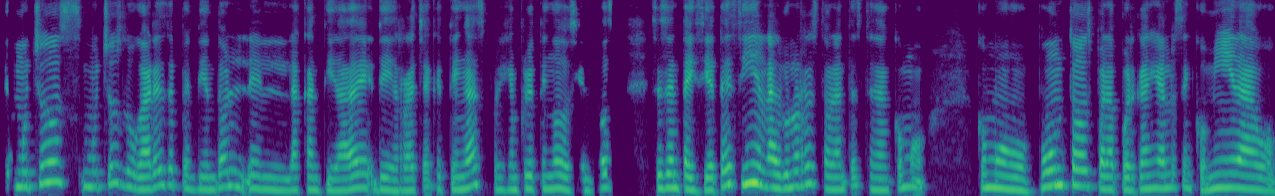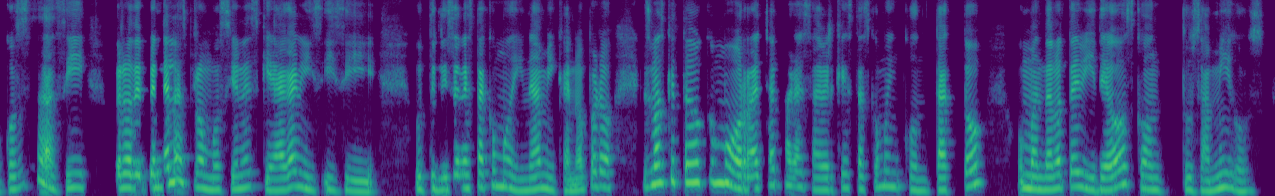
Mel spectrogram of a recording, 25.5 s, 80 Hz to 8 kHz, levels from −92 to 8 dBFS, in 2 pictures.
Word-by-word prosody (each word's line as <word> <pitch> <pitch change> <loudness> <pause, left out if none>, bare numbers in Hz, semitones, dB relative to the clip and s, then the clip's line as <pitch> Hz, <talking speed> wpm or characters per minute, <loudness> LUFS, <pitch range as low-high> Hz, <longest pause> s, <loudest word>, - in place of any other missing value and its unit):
muchos 280 +8 +3
muchos 225 +4 -5
lugares, 210 +2 0
dependiendo 185 -4 -5
el 225 -2 -5
el 180 -3 -4
la 175 0 -2
cantidad 170 -1 -2
de 205 +2 +1
de 175 -3 -2
racha 170 -8 -3
que 185 - -10
tengas, 200 +7 +1
por 180 - -10
ejemplo, 180 +2 -3
yo 185 - -6
tengo 190 +1 -2
267. 195 - -1
Sí, 270 +2 +8
en 245 -5 +2
algunos 210 +2 +3
restaurantes 185 - -2
te - - -8
dan 175 -1 -3
como 220 +6 -5 0.5
como 195 -7 +1
puntos 235 +1 +2
para 190 -3 -1
poder 180 -1 -1
canjearlos 200 +2 +1
en 200 - -5
comida 200 0 +1
o 160 -4 -5
cosas 200 +6 -2
así, 205 - +1 0.3
pero 210 0 +4
depende 205 +2 +2
de 260 - +7
las 305 -1 +3
promociones 200 - -1
que 170 -5 -2
hagan, 215 +6 +4
y 185 -4 -3
si 180 - -3
y - - -6
si 155 -2 -3 0.4
utilizan 185 +1 -2
esta 205 +1 +2
como 225 -1 -2
dinámica, 175 - -1
¿no? 90 +2 -3
Pero 215 -2 -2 0.3
es 225 - -2
más 275 +1 +7
que 300 +2 -1
todo 290 0 +4
como 280 -8 +5
racha 195 +6 0
para 220 - -3
saber 175 -3 0
que 210 - -5
estás 190 -3 -2
como 230 +4 -5
en 220 -1 -6
contacto 180 - -1 0.3
o - - -8
mandándote 195 +2 +2
videos 200 +5 +3
con 180 -7 -3
tus 180 -4 -1
amigos. 160 -3 -3
200 Hz, 165 wpm, -25 LUFS, 180-220 Hz, 0.5 s, Sí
